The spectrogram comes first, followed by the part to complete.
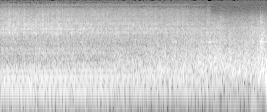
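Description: Freight wagons rolling slowly on the rails as a small road-rail shunting tractor moves them, a steady running noise with a low engine hum underneath.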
